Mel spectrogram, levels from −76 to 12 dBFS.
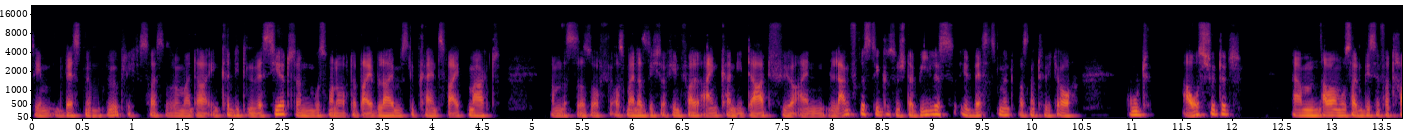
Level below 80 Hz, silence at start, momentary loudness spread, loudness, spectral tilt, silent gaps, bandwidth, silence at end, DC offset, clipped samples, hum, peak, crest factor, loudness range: -44 dBFS; 0 s; 6 LU; -23 LUFS; -6 dB/octave; 11.40-11.47 s; 12.5 kHz; 0 s; under 0.1%; under 0.1%; none; -4 dBFS; 18 dB; 2 LU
